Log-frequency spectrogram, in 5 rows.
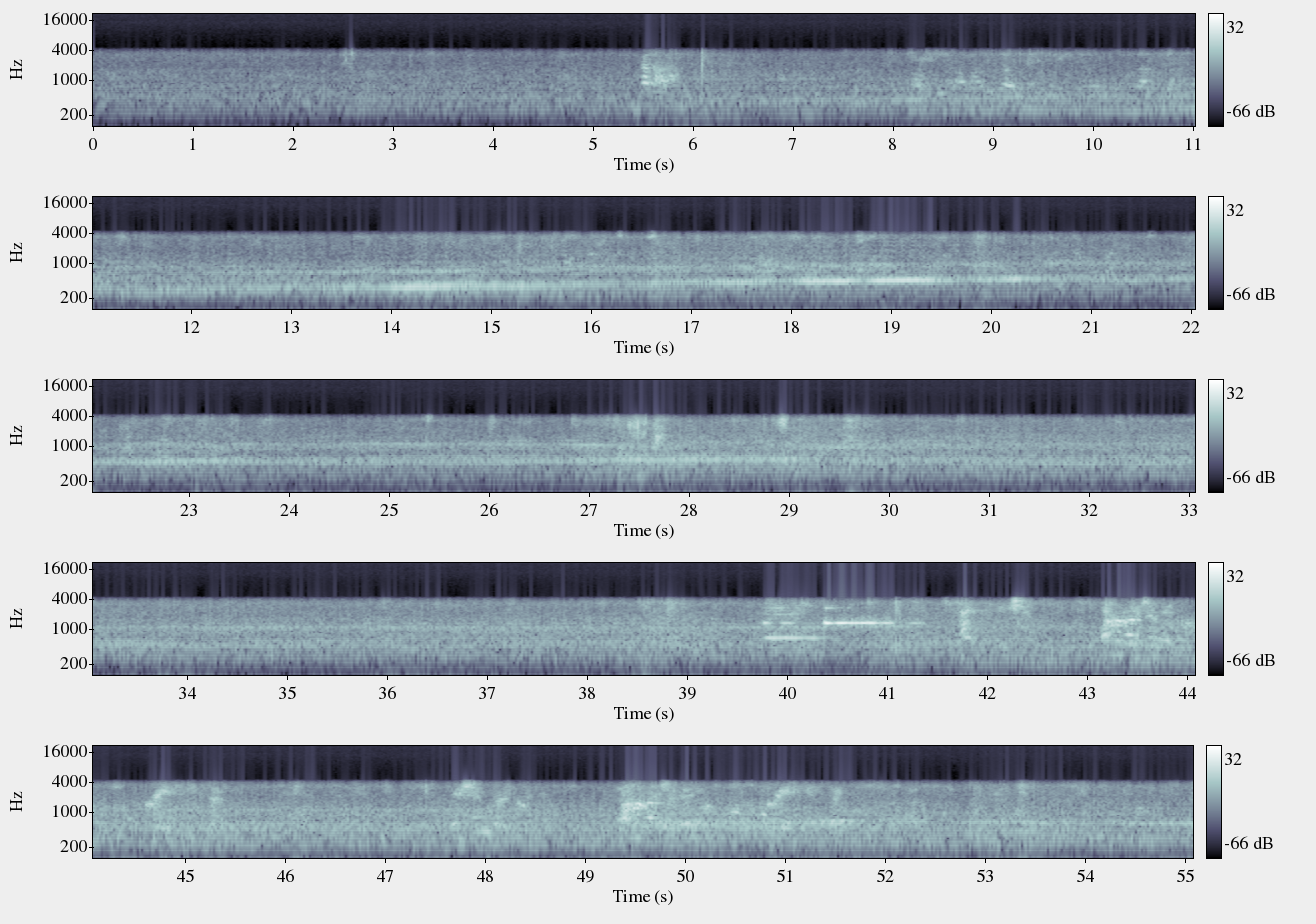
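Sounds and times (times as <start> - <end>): vehicle cabin rumble: 0.0 - 39.7, 40.7 - 55.0.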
